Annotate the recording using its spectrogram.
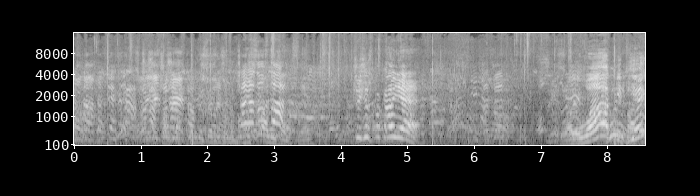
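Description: Men shout loudly to each other outdoors.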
